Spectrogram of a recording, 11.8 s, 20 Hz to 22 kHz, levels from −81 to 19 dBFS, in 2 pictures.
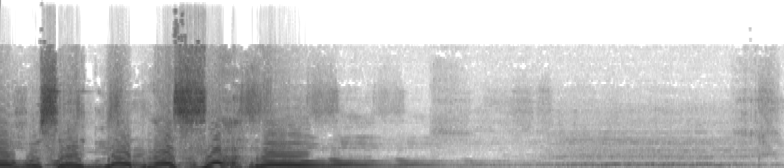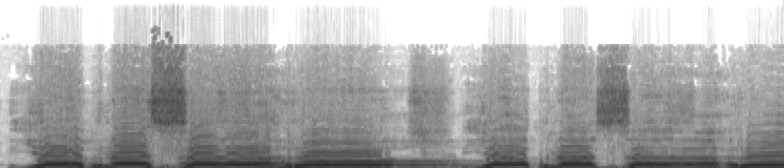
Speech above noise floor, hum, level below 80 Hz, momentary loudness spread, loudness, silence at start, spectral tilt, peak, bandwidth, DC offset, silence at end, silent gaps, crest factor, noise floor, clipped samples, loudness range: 31 dB; none; -38 dBFS; 11 LU; -5 LUFS; 0 s; -3.5 dB/octave; 0 dBFS; over 20 kHz; under 0.1%; 0 s; none; 6 dB; -36 dBFS; 2%; 9 LU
